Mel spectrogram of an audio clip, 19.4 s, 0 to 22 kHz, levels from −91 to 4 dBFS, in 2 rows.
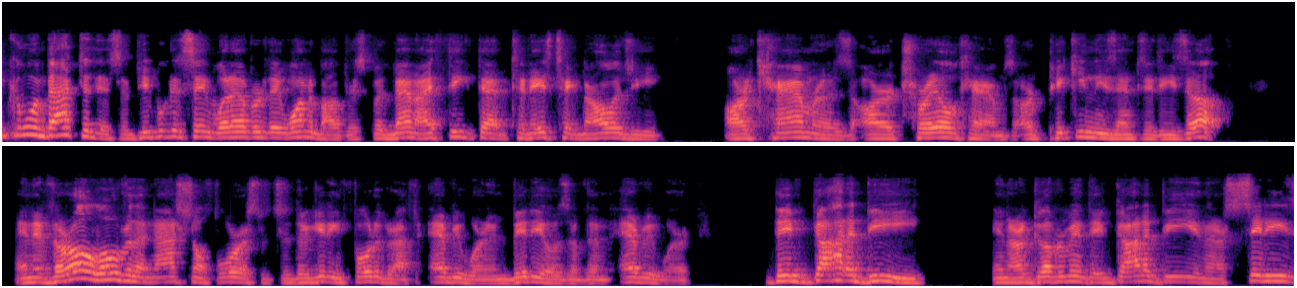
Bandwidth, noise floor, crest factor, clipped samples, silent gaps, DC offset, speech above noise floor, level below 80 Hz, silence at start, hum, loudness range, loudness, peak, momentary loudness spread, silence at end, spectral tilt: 10 kHz; -74 dBFS; 18 dB; under 0.1%; none; under 0.1%; 49 dB; -68 dBFS; 0 s; none; 3 LU; -26 LUFS; -8 dBFS; 10 LU; 0 s; -5.5 dB/octave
